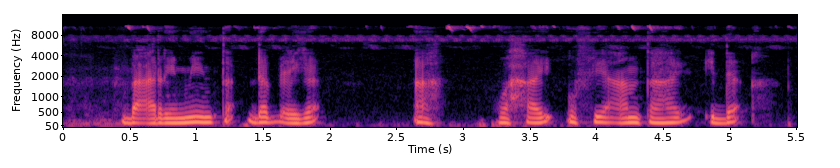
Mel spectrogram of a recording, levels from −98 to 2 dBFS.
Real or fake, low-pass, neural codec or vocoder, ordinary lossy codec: real; 10.8 kHz; none; MP3, 96 kbps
